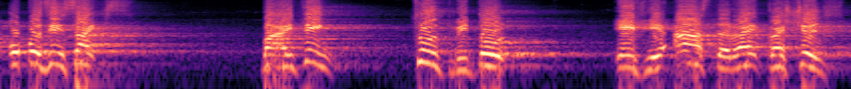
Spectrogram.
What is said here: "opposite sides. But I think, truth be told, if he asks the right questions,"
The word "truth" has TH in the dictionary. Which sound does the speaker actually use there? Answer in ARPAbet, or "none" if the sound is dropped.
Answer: S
